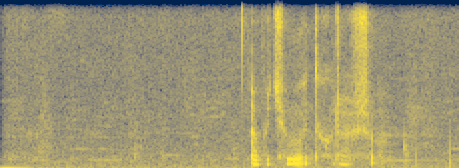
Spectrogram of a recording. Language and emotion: Russian, sad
